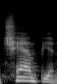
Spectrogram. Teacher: very interesting because they are actually a combination of two sounds it's a combination of a stop and a fricative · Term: affricates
